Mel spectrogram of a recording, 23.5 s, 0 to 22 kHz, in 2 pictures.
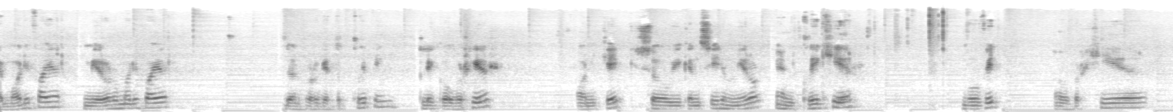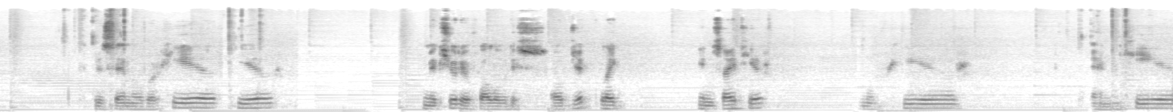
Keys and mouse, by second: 5.9 click, 8.9 g, 9.2 x, 11.2 click, 12.5 g, 12.8 x, 13.9 g, 14.0 x, 14.9 g, 15.3 x, 20.3 g, 20.3 x, 20.9 click, 22.5 g, 22.8 x.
